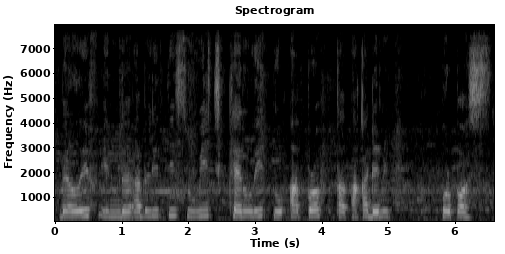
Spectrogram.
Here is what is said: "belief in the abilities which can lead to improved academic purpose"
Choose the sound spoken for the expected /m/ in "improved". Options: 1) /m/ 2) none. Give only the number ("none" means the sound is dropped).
2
